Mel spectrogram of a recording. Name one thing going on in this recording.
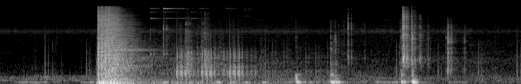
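Gunshots crack from a video game.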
